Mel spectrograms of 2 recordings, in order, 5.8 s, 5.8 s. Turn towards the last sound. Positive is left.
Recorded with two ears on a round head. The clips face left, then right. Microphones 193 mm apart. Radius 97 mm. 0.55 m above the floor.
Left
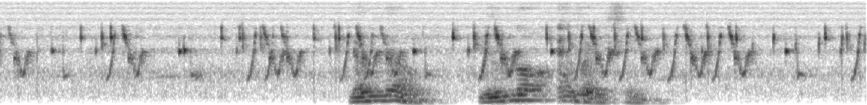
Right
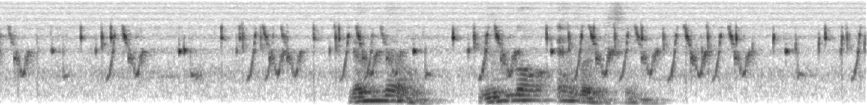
turn(degrees=-15)  # may be behind; listen again after turning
